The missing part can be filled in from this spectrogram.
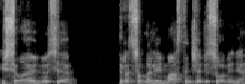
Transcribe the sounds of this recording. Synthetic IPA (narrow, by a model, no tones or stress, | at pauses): ɪʃʲsʲɪlˠɑːʋʲɪnʲuɔsʲɛ | iɾɐt̪sʲɪɔnɑːlʲɛjmɑːst̪ɐnʲt͡ʃʲɛʋʲɪsuɔmʲɛnʲɛ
